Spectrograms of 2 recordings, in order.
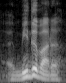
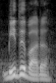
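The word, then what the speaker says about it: מדבר: 적이 한번 있는 것 같은데 성도님들, 광야가 히브리어로 뭐라고 읽는지 기억하시죠? 광야, 믿습니다. 아실 거라고. 광야. 넘겨주시길 바랍니다. 광야 히브리어로 한번 따라해 보겠습니다. 미드바르. 한 번 더 해볼게요. 미드바르.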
